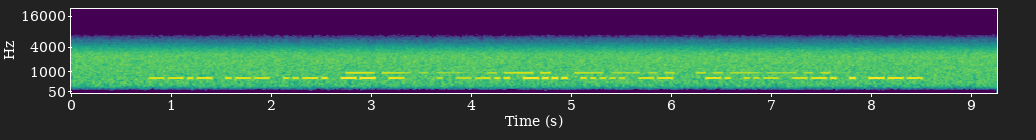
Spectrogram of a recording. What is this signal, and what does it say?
Morse code, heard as two keyed tones, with heavy radio static and fading. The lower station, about 25 wpm, 600 Hz: QWFMT EZB5M NUGEO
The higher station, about 14 wpm, 940 Hz: QRZ?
